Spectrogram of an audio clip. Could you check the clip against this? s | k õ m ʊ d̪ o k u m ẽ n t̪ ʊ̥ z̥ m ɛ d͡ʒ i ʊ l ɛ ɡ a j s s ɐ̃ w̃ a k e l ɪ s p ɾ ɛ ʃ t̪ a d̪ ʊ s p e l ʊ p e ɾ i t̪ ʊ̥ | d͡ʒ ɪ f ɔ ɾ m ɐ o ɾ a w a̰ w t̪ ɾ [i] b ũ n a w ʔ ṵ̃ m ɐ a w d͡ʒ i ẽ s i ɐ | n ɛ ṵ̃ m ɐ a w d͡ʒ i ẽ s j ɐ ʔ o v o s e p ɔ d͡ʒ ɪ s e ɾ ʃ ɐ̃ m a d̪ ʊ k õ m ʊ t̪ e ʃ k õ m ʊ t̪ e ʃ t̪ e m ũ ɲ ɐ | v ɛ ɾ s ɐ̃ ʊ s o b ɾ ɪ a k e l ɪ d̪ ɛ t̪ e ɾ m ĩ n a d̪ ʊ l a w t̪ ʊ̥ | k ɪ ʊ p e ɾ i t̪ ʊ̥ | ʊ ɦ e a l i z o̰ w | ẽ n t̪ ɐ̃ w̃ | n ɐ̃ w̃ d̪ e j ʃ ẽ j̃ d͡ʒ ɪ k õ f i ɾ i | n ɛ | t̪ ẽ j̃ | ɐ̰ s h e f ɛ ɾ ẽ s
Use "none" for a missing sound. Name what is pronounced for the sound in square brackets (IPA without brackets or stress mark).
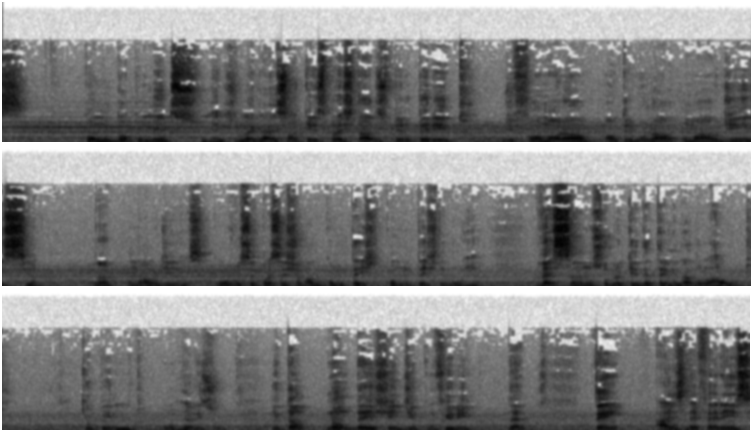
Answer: i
